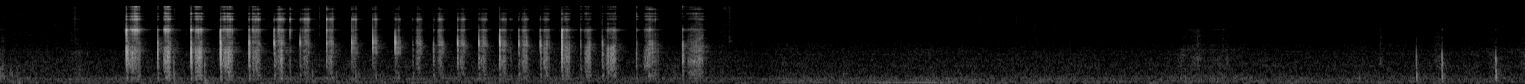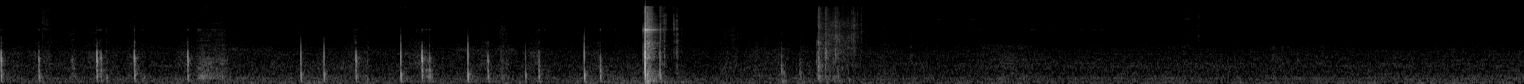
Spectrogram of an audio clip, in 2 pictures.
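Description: Obsidian biface being knapped. First comes about six seconds of rapid scraping strokes, roughly five a second, abrading the edge to prepare a striking platform. Then, after a pause, scattered light clicks, and a sharp ringing strike of an antler billet on the glass, the loudest sound, with another blow soon after.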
